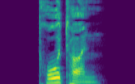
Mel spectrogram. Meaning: proton
- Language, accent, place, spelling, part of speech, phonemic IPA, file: German, Germany, Berlin, Proton, noun, /ˈpʁoːtɔn/, De-Proton.ogg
